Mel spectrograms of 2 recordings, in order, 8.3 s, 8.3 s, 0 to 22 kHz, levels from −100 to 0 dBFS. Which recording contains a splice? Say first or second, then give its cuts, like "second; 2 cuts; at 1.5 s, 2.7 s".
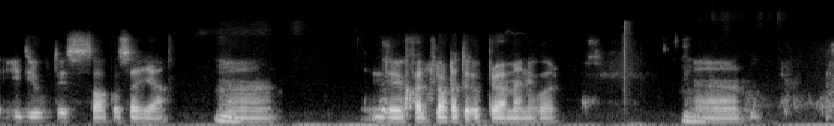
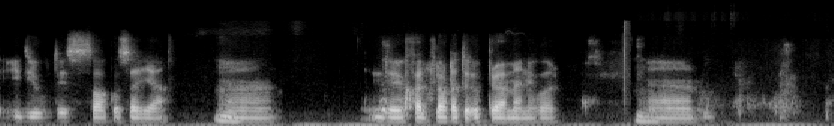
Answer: second; 1 cut; at 6.3 s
